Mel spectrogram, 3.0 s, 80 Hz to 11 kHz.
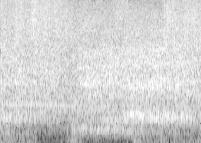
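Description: Crowd cheering and chanting in a WWE 2K video game wrestling arena, a steady dense roar of noise with no pauses across the whole stretch.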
